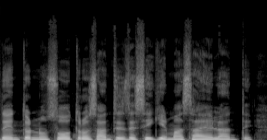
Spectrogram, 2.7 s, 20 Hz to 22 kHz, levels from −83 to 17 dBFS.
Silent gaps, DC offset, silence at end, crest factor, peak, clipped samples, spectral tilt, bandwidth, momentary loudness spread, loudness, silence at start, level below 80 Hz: none; under 0.1%; 0.15 s; 14 dB; -2 dBFS; under 0.1%; -6 dB/octave; 15.5 kHz; 2 LU; -16 LUFS; 0 s; -62 dBFS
